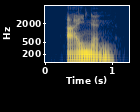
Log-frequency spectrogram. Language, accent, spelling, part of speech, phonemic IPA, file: German, Germany, einen, numeral / article / pronoun / verb, /ˈaɪ̯nn̩/, De-einen.ogg
- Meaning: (numeral) accusative masculine singular of ein; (article) accusative masculine singular of ein: a, an; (pronoun) inflection of einer: strong/weak accusative masculine singular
